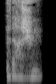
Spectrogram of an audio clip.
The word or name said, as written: Verjus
